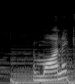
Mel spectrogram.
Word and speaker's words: mnemonic: is a noun mnemonic is spelled m-n-e-m-o-n-i-c mnemonic mnemonic is pronounced no means a system such as a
